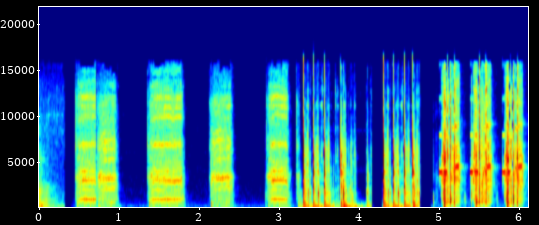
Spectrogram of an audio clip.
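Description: Mechanical clicking sound effects for an animated logo: a few short separate bursts, then a rapid clatter of clicks about three seconds in, then evenly spaced sharp clicks about two or three a second, each with a thin high ring.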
